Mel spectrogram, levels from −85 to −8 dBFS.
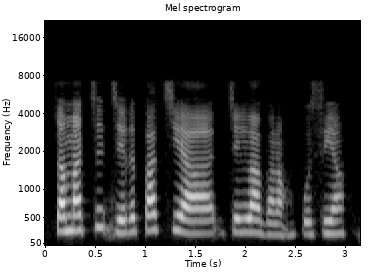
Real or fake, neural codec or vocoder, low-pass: fake; codec, 16 kHz, 0.5 kbps, FunCodec, trained on Chinese and English, 25 frames a second; 7.2 kHz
